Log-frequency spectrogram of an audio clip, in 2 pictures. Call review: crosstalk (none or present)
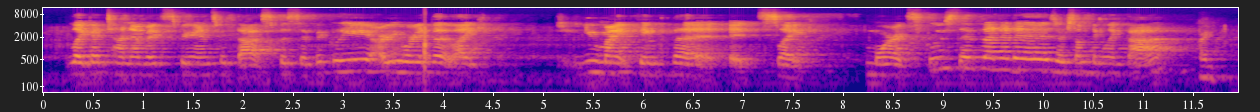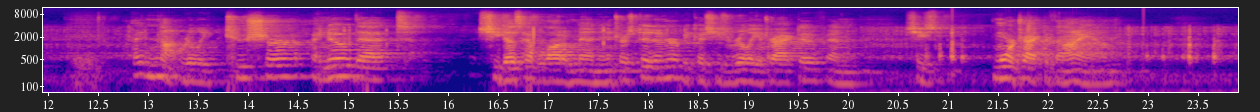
none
